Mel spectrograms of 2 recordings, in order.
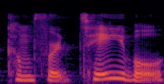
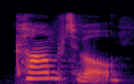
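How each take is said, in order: First: The middle o is sounded as a full vowel. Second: The middle o is dropped, starting with comf. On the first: The speaker calls it wrong. "So you won't say like comfortable" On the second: The speaker calls it right. "but you would say like comfortable"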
